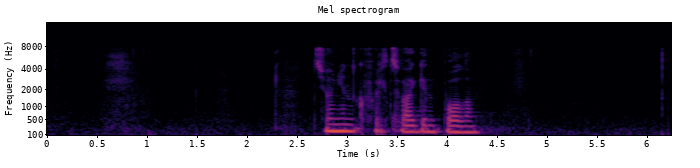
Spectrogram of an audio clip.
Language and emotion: Russian, neutral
